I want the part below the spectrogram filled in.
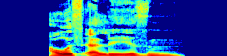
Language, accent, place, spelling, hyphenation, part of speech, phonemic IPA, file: German, Germany, Berlin, auserlesen, aus‧er‧le‧sen, verb / adjective, /ˈaʊ̯sɛɐ̯ˌleːzn̩/, De-auserlesen.ogg
- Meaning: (verb) 1. to select, choose 2. past participle of auserlesen; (adjective) select, exquisite, choice, particular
